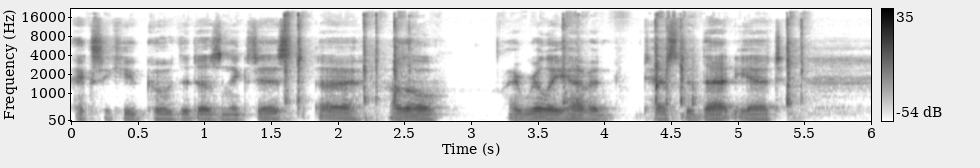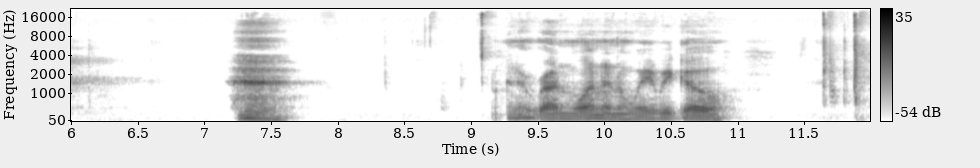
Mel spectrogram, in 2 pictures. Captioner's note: huffs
